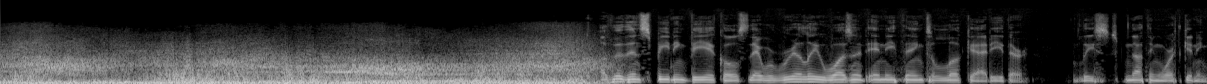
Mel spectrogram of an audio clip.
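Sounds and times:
vehicles passing at speed: 0.0 - 6.3
wind rumble on microphone: 0.0 - 6.3.

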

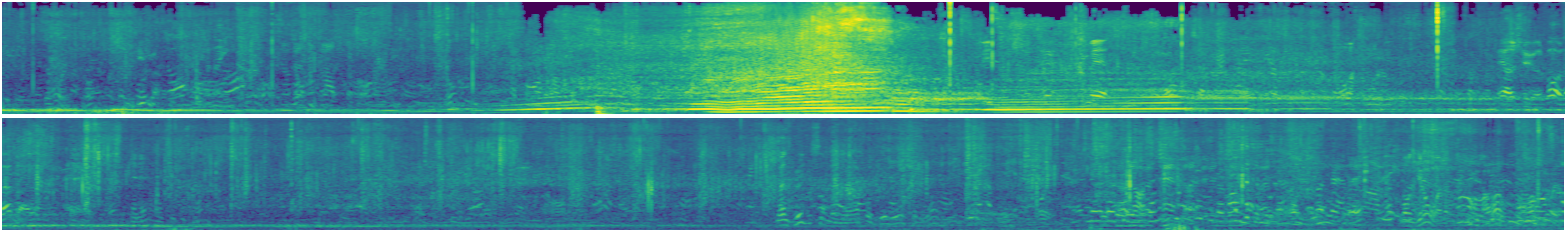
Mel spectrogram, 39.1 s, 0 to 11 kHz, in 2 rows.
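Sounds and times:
car engine idling and revving: 0.0 - 39.0.

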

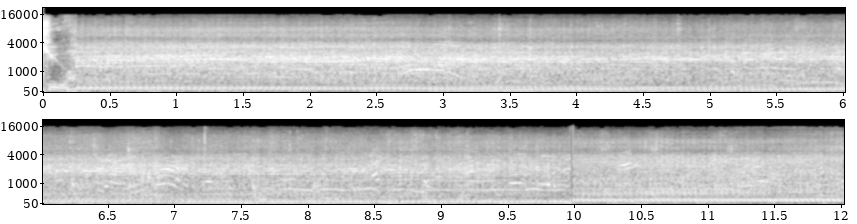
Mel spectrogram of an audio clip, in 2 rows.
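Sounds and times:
small engine humming: 0.0 - 12.0
faint children's voices: 2.4 - 12.0.

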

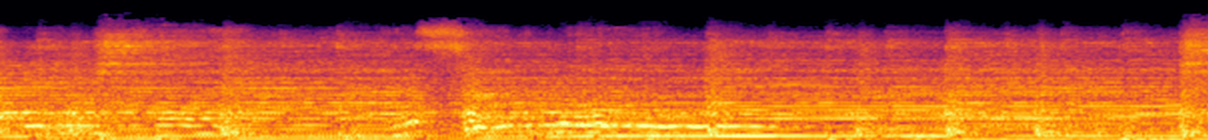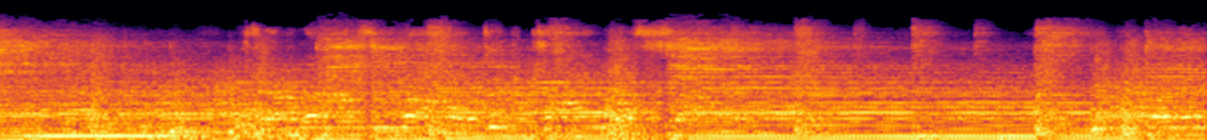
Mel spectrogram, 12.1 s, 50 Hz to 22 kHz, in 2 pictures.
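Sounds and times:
man singing: 0.0 - 4.5, 7.2 - 10.4, 11.5 - 12.0
live rock band playing: 0.0 - 12.0.

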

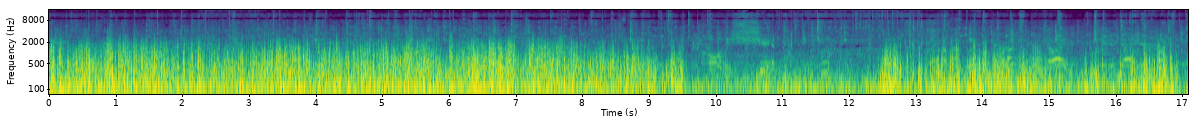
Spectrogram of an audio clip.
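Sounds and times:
heavy low rumble: 0.0 - 17.0.

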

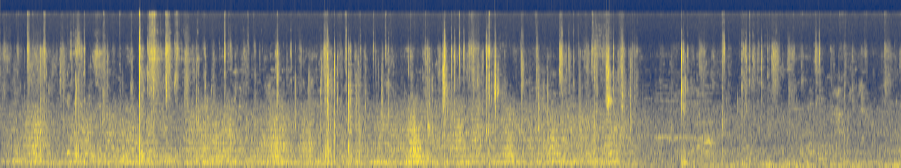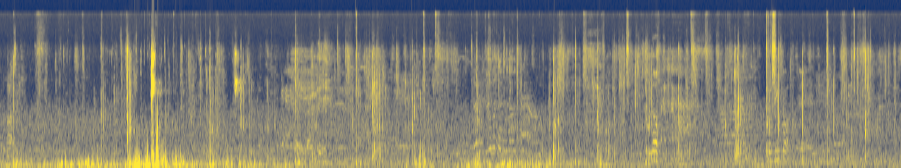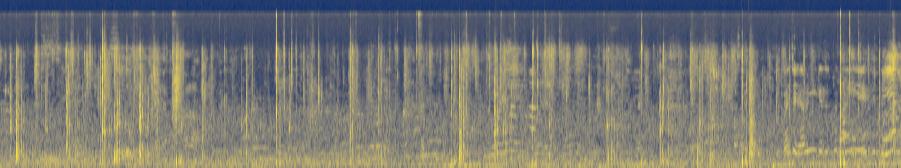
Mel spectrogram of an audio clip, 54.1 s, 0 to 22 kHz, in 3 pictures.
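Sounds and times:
voices of players and onlookers: 0.0 - 54.0.

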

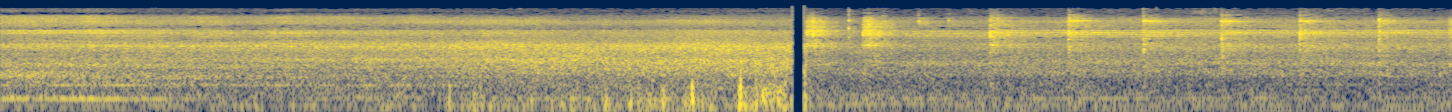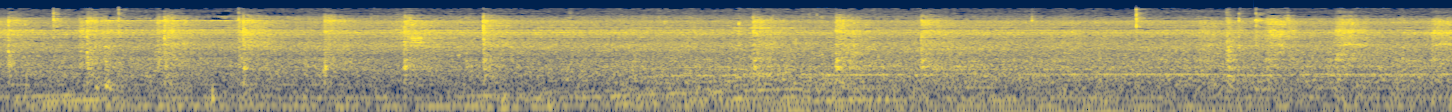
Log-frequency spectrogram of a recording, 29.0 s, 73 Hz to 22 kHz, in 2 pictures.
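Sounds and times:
city traffic rumble: 0.0 - 29.0
construction machinery: 0.0 - 29.0.

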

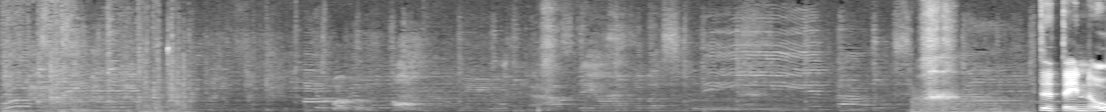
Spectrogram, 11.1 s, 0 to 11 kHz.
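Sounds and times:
quiet drama music: 9.0 - 11.0.

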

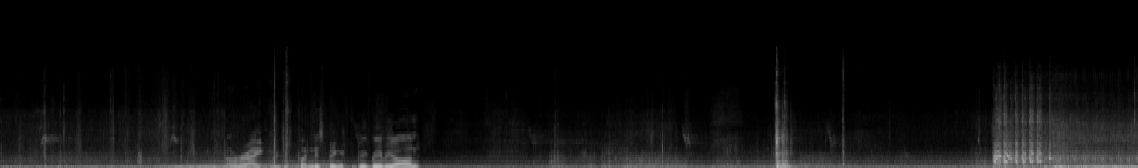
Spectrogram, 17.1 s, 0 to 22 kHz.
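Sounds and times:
motorcycle engine starting and running: 14.6 - 17.0.

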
